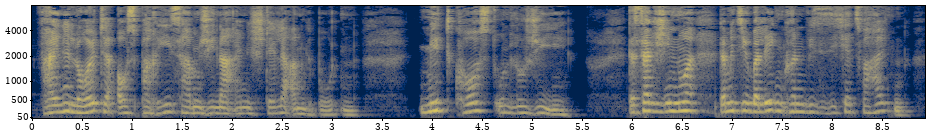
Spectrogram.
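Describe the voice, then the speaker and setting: A woman's voice: lowish voice, animated, a little fast, close to an everyday voice. A woman acting a hard-nosed, pushy mother in a radio play, businesslike and bossy. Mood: pushy, calculating. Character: brisk, bossy, hard-nosed mother arranging her daughter's affairs.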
